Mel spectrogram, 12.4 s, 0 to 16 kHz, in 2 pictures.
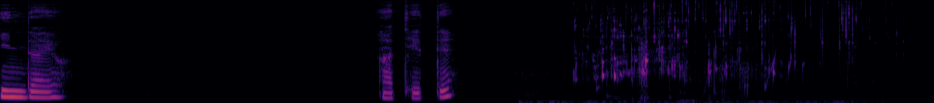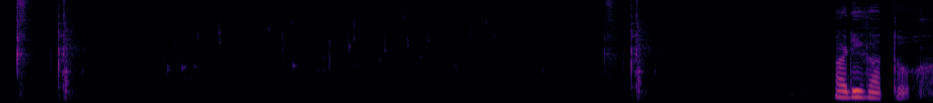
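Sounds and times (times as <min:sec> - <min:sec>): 
speech: 0:00.0 - 0:00.5, 0:02.5 - 0:03.1, 0:11.8 - 0:12.4
cider bottle pulled from a bucket of ice water: 0:03.8 - 0:06.0
drips from a cider bottle: 0:03.8 - 0:06.1, 0:07.3 - 0:10.0.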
